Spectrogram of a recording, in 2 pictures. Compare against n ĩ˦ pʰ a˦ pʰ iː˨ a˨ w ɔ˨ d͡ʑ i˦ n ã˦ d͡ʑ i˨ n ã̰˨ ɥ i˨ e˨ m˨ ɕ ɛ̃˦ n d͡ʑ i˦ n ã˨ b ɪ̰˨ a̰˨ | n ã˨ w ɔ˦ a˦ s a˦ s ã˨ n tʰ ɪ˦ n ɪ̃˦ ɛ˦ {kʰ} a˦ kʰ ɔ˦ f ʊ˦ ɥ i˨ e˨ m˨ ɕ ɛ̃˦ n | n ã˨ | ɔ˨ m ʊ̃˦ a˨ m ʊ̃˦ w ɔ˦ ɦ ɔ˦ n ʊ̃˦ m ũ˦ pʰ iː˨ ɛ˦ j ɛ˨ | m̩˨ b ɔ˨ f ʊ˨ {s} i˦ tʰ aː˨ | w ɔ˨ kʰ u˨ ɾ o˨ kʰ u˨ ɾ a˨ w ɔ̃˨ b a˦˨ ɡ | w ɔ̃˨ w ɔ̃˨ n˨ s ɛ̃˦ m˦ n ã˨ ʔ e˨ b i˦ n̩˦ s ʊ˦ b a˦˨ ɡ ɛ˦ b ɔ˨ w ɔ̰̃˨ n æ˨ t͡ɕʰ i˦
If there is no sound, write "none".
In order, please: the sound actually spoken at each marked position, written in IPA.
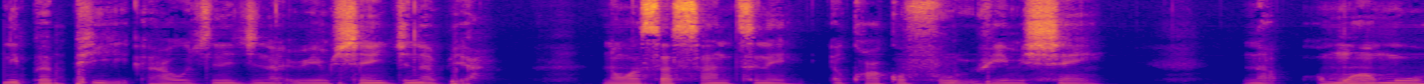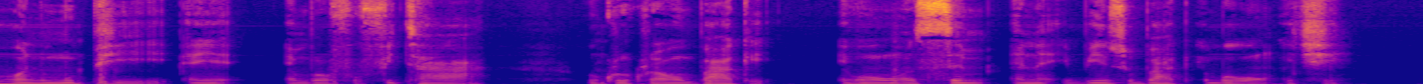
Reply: kʰ, f

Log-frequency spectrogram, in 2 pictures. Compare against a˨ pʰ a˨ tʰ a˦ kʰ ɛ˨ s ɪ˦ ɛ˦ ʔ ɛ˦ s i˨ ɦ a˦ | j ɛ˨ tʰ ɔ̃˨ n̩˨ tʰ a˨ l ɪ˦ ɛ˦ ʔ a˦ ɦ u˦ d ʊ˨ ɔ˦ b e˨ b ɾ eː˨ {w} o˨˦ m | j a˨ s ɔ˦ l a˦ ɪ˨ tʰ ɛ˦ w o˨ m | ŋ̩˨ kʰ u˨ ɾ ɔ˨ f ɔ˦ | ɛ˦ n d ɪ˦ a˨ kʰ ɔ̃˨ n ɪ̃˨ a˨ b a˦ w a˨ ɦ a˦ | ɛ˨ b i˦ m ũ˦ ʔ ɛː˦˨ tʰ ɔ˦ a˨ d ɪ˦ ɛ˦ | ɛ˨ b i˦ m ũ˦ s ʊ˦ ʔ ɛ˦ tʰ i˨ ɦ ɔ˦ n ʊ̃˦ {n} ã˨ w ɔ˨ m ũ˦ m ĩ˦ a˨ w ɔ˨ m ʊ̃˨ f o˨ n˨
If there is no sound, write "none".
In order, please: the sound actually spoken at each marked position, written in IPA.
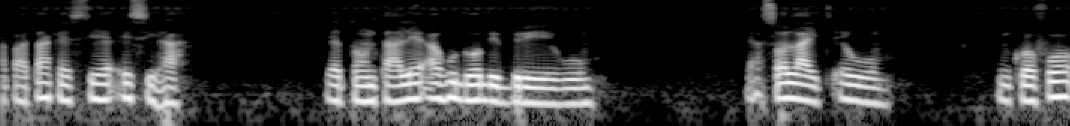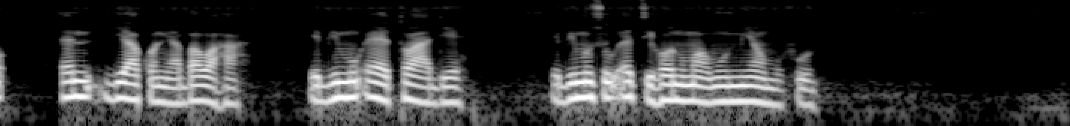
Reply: w, m

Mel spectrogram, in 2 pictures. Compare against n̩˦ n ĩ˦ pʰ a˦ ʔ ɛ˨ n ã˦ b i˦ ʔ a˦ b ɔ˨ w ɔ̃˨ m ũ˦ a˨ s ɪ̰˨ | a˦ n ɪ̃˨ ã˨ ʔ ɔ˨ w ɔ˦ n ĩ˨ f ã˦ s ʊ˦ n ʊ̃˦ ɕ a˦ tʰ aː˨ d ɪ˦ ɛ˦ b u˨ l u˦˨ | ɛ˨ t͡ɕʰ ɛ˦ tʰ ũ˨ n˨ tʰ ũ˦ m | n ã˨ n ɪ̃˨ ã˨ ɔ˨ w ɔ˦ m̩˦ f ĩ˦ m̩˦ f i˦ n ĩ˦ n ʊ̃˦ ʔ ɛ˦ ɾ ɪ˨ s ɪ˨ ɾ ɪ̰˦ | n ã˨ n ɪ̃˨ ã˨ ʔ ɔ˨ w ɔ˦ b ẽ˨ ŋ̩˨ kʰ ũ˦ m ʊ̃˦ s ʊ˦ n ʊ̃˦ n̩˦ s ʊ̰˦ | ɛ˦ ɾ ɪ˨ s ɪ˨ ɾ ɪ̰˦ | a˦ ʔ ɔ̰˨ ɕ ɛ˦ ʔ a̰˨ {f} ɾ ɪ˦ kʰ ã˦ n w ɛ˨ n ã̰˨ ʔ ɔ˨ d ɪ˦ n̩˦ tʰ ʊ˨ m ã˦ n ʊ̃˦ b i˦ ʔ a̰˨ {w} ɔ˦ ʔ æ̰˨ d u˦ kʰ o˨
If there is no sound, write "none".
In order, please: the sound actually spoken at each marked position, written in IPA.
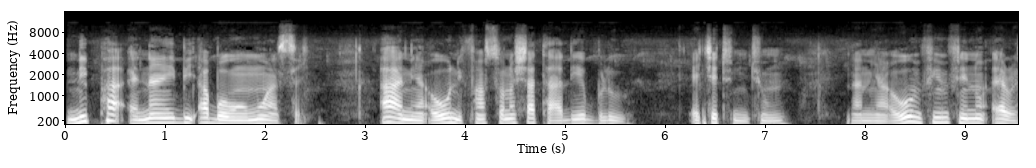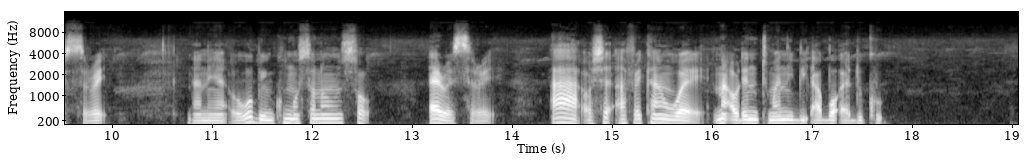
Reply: f, b

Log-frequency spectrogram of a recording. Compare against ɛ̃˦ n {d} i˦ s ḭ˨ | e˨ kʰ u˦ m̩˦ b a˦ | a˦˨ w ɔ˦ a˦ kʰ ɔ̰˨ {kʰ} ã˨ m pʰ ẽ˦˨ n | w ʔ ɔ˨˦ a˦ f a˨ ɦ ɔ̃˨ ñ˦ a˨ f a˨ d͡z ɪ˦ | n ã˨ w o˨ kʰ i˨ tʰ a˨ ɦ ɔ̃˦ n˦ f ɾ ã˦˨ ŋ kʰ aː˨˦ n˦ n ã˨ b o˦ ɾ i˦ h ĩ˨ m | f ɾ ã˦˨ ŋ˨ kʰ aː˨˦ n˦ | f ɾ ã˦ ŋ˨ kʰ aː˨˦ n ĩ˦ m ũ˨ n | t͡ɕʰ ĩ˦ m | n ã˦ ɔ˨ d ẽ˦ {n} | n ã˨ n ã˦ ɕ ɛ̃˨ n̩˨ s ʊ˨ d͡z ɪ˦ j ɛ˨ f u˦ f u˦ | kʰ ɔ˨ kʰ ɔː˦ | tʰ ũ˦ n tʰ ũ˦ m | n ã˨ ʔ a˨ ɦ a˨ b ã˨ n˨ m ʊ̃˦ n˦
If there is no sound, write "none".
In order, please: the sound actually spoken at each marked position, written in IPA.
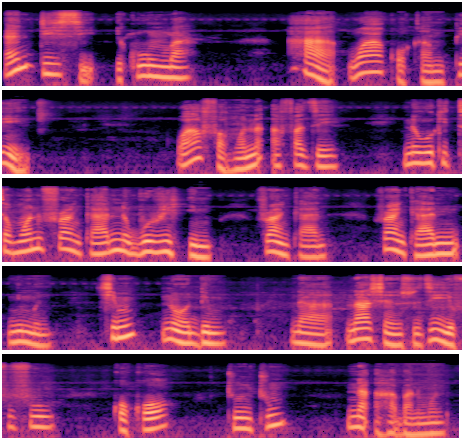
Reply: d, kʰ, m

